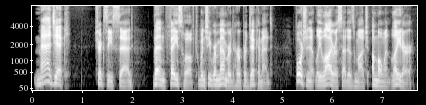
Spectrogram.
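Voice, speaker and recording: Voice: medium pitch, a little fast, pushed and bright, no room sound, studio quality. A narrator giving a dramatic, scripted reading of a fantasy story.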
